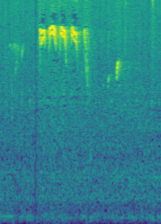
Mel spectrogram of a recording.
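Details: Common blackbird chick with its mother in a garden: four thin, very high-pitched squeaky notes in a quick run, then quiet background.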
